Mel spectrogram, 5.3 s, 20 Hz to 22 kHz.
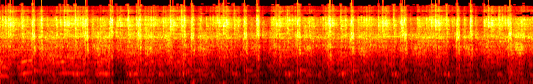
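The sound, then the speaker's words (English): A hit-and-miss engine runs slowly at about 500 RPM and sounds as if it is struggling, making a steady, rapid rattle of metallic ticks over a constant hiss. “Actually, can I play a little bit of a sound of a hit and miss engine?”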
